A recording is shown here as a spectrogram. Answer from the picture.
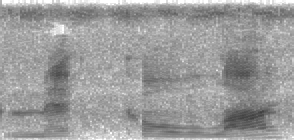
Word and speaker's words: Nikolai: Hey, I'm Nikolai, and you pronounce it Mikolai.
